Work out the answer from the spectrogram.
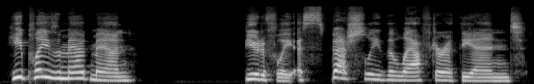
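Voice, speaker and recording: A woman who is a guest on a podcast, talking about a film in a gushing, excitable way. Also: medium pitch, no echo, clean studio sound. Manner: excitable, gushing, quick reactions. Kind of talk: casual movie discussion.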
